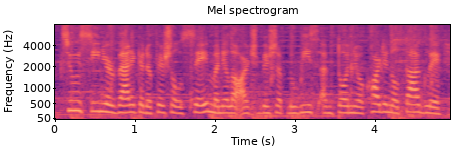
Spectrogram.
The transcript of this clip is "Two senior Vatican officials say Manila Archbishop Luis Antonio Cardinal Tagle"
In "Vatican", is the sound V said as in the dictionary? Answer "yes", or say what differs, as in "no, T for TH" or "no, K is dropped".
yes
